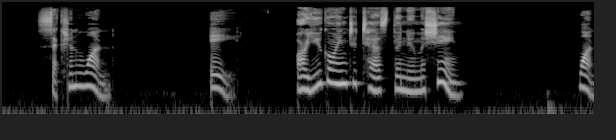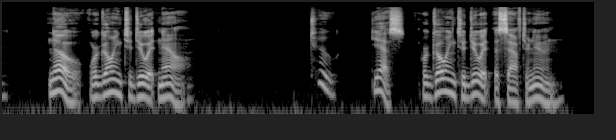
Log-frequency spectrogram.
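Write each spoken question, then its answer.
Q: Are you going to test the new machine?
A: 2: Yes, we're going to do it this afternoon.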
